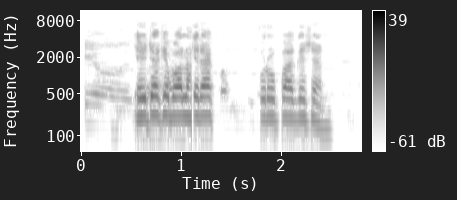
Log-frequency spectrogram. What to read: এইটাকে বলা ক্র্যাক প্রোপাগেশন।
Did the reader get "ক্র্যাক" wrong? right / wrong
right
